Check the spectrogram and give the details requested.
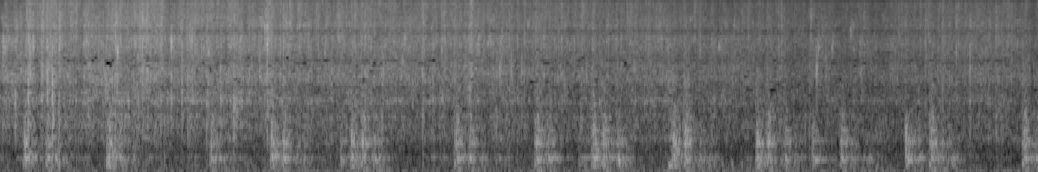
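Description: Chopped shallots sizzling in hot coconut oil in an aluminium kadai, stirred with a wooden spatula in strokes about twice a second; the sizzle gradually quietens. They are being fried for a tempering.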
